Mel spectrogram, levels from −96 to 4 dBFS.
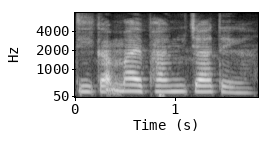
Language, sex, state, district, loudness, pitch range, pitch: Wancho, female, Arunachal Pradesh, Longding, -16 LUFS, 205-215 Hz, 210 Hz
